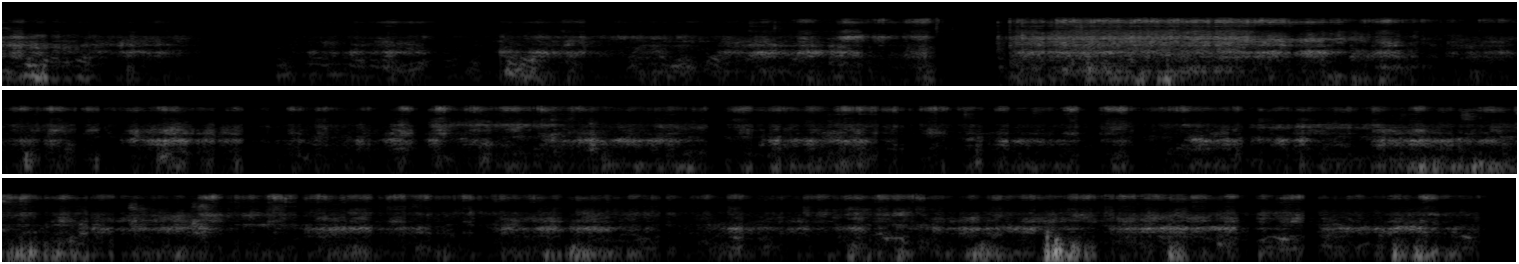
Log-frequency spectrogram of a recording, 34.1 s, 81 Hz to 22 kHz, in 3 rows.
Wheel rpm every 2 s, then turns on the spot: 40, 30, 40, 20, 30, 30, 30, 40, 30, 30, 40, 40, 30, 40, 30, 40, 40.
none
